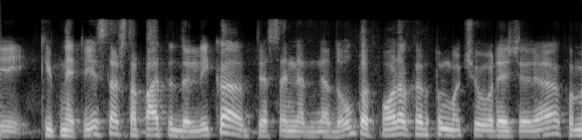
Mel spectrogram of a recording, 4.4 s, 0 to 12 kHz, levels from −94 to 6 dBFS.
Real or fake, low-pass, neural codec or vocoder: fake; 7.2 kHz; codec, 16 kHz, 2 kbps, X-Codec, HuBERT features, trained on general audio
